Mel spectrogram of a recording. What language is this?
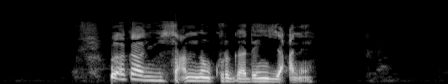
Dagbani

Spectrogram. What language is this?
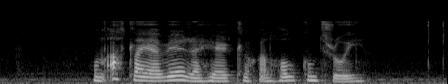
Faroese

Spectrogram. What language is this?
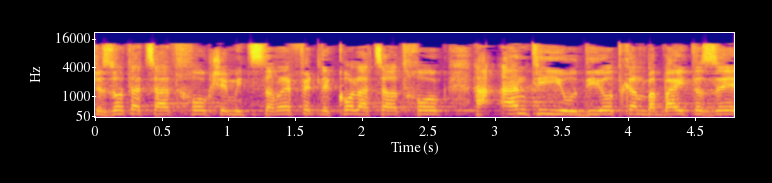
Hebrew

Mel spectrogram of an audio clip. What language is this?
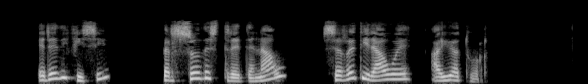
Occitan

